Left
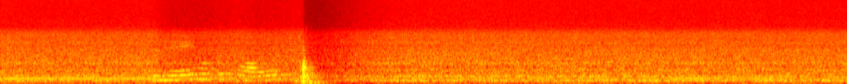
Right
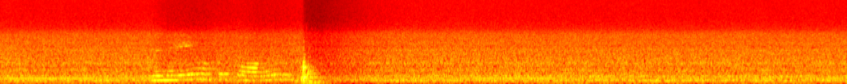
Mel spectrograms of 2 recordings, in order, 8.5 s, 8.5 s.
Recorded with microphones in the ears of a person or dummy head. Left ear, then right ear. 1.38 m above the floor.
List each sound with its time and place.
1.4 s a woman speaking: 5° right (ahead or behind), 6.5 m
3.0 s knocking: 30° left (ahead or behind), 10 m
